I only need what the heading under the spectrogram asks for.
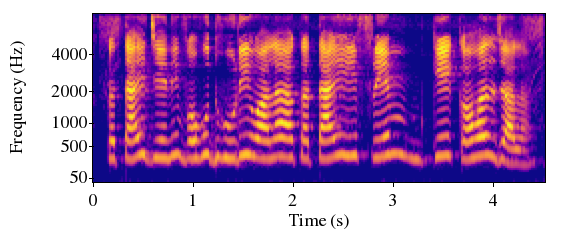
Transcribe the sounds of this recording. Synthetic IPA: kət̪aid͡ʒeñiʋəɦud̪ʱuɽiʋalakət̪aifɾemkekəɦəld͡ʒala

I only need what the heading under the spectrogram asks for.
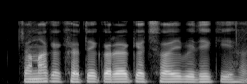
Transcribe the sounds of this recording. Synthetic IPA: t͡ʃɐnakekʰeːt̪ikəɾeket͡ʃsaːibɪd̪ʱikiɦɛ̰ː

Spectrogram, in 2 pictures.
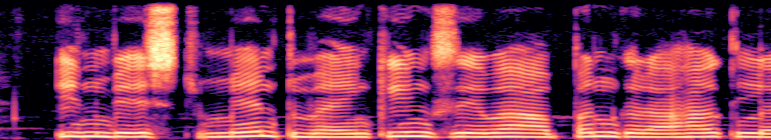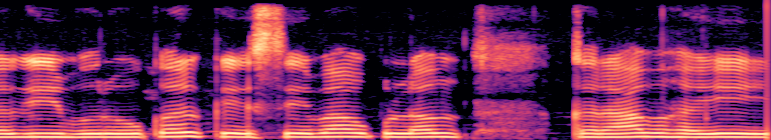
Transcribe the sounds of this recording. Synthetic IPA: ɪnbeːsʈmẽɳʈbɛ̃ːŋkɪ̃ŋɡseːʋaəpənɡɾaːɦəkləɡibɾoːkəɾkeseːbaʊpləbd̪ʱ | kəɾaːbɦəii

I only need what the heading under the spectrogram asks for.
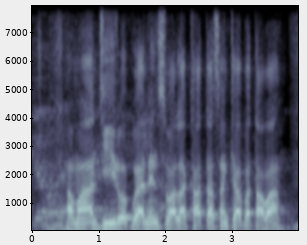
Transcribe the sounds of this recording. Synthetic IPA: hɐmãd͡ʒʱiːɾoːkʋɛːjlensʋaːlakʰaːt̪asə̃ŋkʰjabɐt̪aːʋaː

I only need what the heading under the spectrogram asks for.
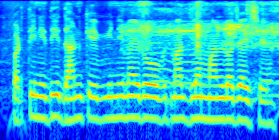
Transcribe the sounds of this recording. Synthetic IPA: pɾət̪inid̪ʱid̪ʱankeʋinimajɾomad̪ʱjəmːanlod͡ʒajt͡ʃʰe

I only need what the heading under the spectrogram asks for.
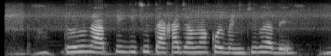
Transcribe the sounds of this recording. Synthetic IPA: d̪ʱoɾunapnikit͡ɕʰuʈakad͡ʑɔmakoɾbenkibʱabe

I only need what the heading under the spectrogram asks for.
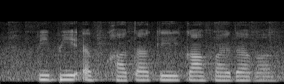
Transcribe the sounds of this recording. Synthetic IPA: piːpiʔɛfkʰaːt̪akekafaːjɪd̪abaː

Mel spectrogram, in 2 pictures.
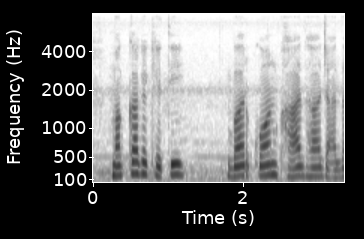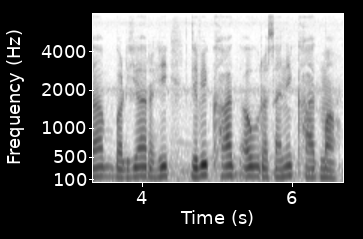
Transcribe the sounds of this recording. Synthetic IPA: mɐkːakekʰeːt̪i | bɐɾkɔːnkʰaːd̪ɦad͡ʒjaːd̪abɐɽ̤ijaɾɐɦi | d͡ʒɐʋikʰːaːd̪ɐwɾəsaːɪnɪkʰːaːd̪mãː

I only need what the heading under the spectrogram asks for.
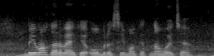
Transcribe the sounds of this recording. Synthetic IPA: beːʋãkəɾʋɛkeʔʊmɾəsimãkɪt̪naɦoːjt͡ʃʰɛ

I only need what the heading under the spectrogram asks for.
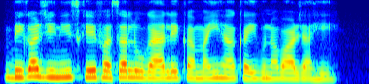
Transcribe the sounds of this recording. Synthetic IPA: bɪɡəɾd͡ʒiniːskefɐsəlʊɡaːjlekɐmaiɦɛ̃kɐiɡʊnabaːɾd͡ʒaːɦiː

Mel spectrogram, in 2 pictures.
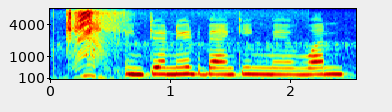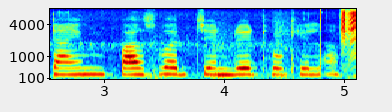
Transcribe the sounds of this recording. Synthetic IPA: ɪ̃ɳʈəɾneːʈbɛ̃ːŋkɪ̃ŋɡmẽʋɐnʈaːɪmpaːsʋəɾʈd͡ʒenɾeːʈɦokʰeːlaː

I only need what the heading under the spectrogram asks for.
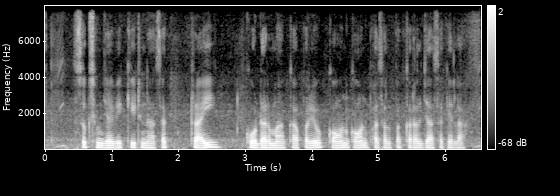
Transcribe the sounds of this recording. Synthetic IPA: sʊkʃʰəmd͡ʒəʋikiːʈnaːsək | ʈɾaːi | koːɖəɾmãkapɾəjoːɡ̚kɔːnkɔːnpʰɐsəlpəkɐɾəld͡ʒaːsɐkeːlaː

